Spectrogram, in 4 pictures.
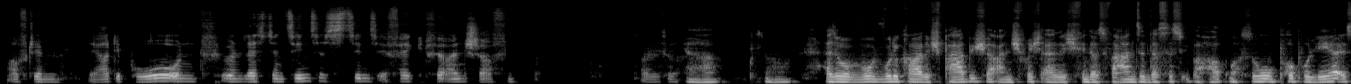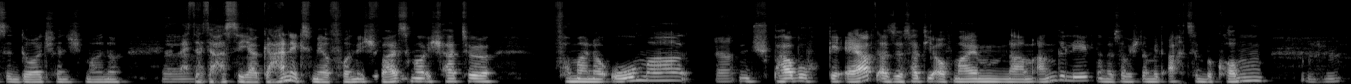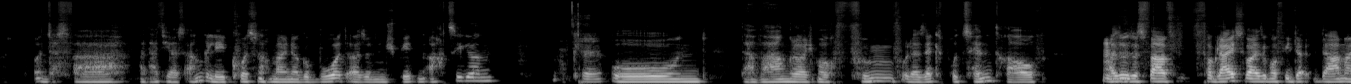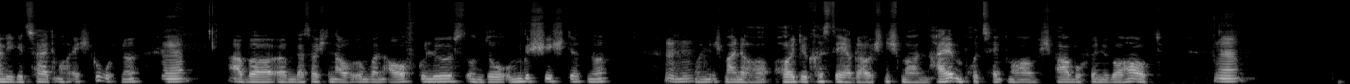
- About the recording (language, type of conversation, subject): German, unstructured, Wie wichtig ist es, früh mit dem Sparen anzufangen?
- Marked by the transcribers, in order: other background noise; tapping; static; unintelligible speech; drawn out: "Und"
